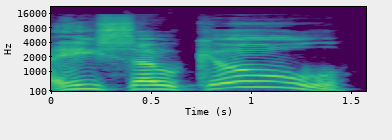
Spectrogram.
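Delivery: slow, hammed-up gushing; admiring schoolboys. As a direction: marvel like an awestruck fan. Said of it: "Fred and George are like".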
